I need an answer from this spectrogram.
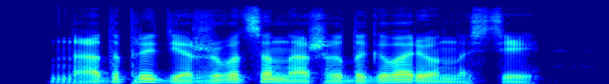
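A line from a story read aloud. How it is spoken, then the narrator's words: Quiet. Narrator (Russian): тихо произнес я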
